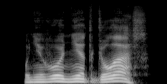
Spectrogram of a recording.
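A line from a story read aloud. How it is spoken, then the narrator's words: Flat even voice. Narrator (Russian): сказал вдруг Полесов ровным голосом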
